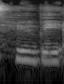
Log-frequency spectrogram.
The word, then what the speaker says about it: Huby: to pronounce this, and lots of people said it is Huby, and it's because it's a place near Lisa from Sew Over It.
